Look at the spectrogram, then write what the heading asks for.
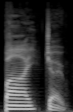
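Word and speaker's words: baijiu: And for those of you who are trying to understand the pronunciation, imagine it saying by Joe. By Joe.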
